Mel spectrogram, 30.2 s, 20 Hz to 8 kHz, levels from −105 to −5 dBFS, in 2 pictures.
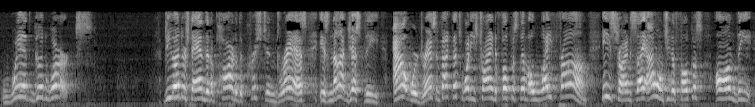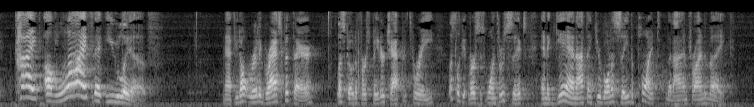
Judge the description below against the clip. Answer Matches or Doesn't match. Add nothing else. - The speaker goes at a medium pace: Matches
